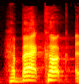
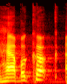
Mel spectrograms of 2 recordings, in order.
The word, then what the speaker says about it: Habakkuk: Habakkuk, and some people say Habakkuk. I don't care how you say it.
